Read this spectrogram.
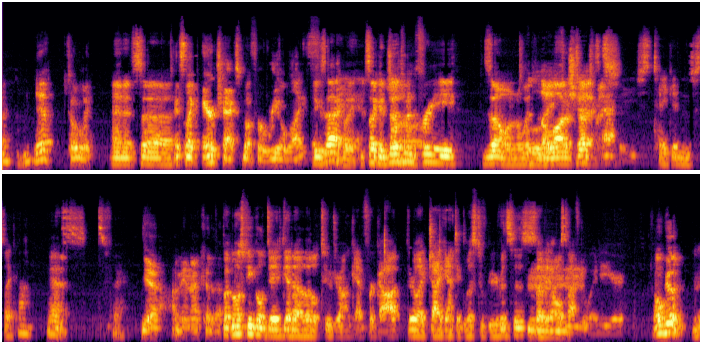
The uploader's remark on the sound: The One Where the Mics Didn't Work. The One Where the Mics Didn’t Work. Something went horribly wrong with this podcast. It sounds just awful.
